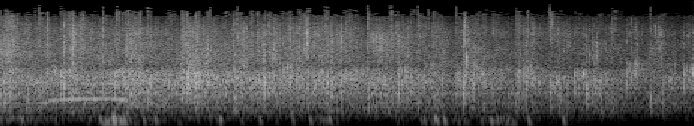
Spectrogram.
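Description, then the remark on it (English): A crowd applauds steadily, a dense wash of many hands clapping at an even, fairly loud level that carries on throughout without pause or voices. “Give it up for these guys.”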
